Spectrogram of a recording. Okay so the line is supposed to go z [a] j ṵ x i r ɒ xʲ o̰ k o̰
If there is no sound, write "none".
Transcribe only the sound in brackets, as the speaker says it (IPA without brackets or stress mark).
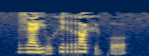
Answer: æ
